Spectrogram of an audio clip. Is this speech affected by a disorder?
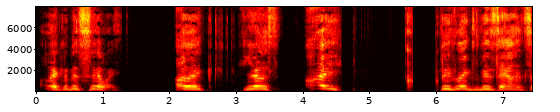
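Yes: cerebral palsy.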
